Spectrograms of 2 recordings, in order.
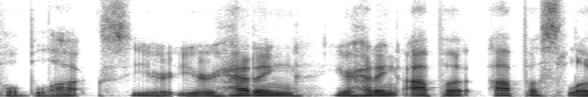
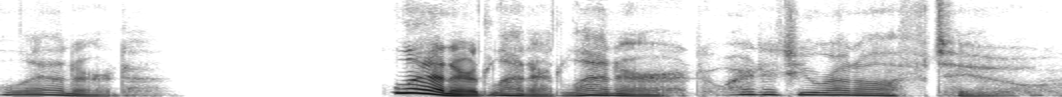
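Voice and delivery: higher-pitched female voice; 6 semitones higher than usual. Voicing a hooded woman who falls in step beside the player: voicing a cloaked woman. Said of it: "and she's like".

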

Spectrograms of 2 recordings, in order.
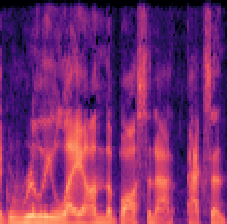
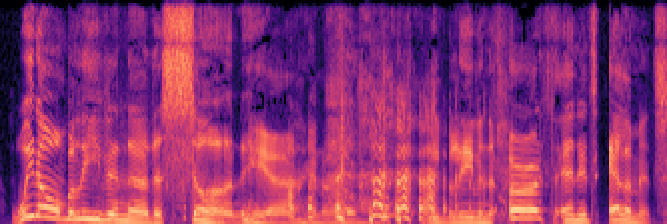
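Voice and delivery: over-the-top, exaggerated put-on Southern accent, sing-song; 3 semitones higher than usual. Performing a character from the episode, in a southern accent. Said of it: "I love that you do that accent".

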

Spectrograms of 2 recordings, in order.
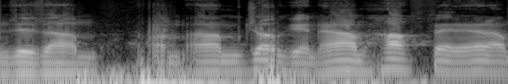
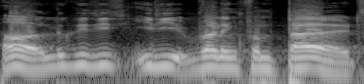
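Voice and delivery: mock-laughing, jeering taunt; 4 semitones higher than usual. The speaker retells how people fishing at the jetty pointed and laughed, imitating mocking laughter. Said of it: "they're just laughing at me".

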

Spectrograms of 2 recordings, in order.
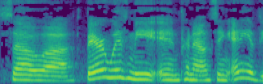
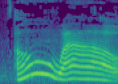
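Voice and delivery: put-on, fake, acted surprised tone; 3 semitones higher than usual. Reacting to news already known, acting all surprised. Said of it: "I'm acting all surprised".

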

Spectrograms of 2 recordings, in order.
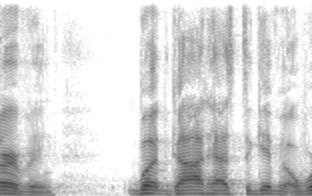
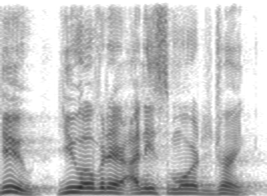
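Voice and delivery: loud, harsh, bossy and demanding voice; 3 semitones higher, 6 dB louder than usual. Acting out a proud person talking to staff: imitating harsh talk to staff. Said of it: "why are you talking so harshly".

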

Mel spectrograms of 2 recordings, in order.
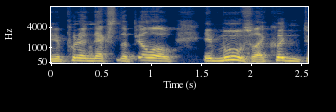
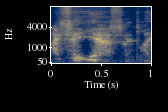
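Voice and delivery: weak, strained, barely-there whisper. Retelling answering a nurse from a hospital bed: imitating barely being able to speak. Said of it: "I could barely speak, by the way".

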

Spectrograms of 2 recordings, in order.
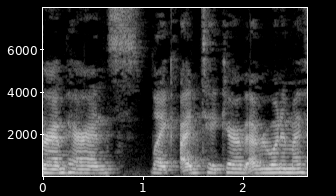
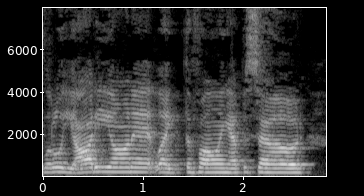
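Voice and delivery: ordinary talk, nothing marked

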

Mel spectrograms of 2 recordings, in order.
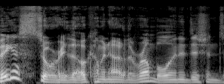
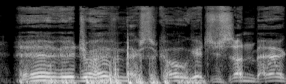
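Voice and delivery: put-on ancient, very old man voice, pitched up higher; 7 semitones higher, 4 dB louder than usual. Joking about an actor who is very old, imitating his talk: Clint Eastwood voice. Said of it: "hearing Clint Eastwood talk".

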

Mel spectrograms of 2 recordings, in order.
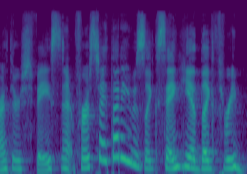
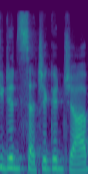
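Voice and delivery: ordinary talk

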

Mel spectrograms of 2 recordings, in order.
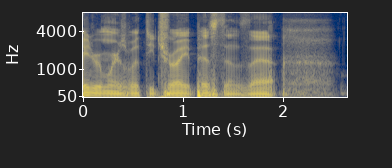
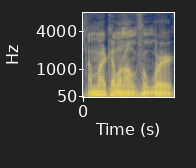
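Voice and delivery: ordinary talk, nothing marked

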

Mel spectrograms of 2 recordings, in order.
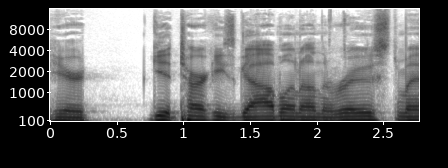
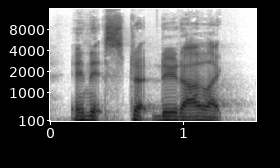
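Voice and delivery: usual speaking voice

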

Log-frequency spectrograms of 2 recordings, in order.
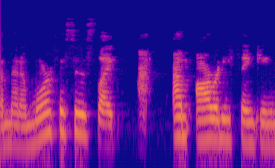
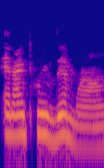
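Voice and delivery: usual speaking voice

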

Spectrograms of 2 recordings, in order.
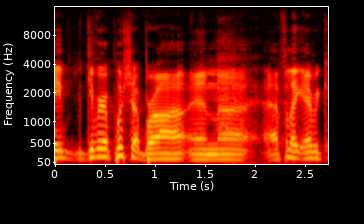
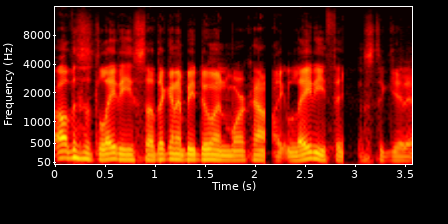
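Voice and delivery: plain

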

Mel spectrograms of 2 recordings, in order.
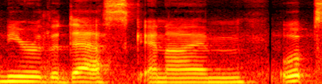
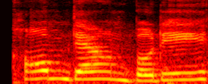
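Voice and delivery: British accent, pitched higher; 7 semitones higher, 3 dB quieter than usual. Asked on the spot to do a Bisping accent, answer in a Bisping British accent. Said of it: "My beautiful British accent".

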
